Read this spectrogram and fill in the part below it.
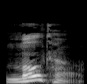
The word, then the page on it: molto: British English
